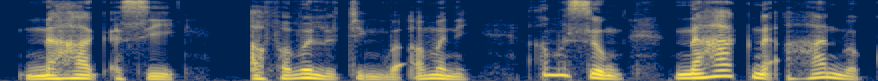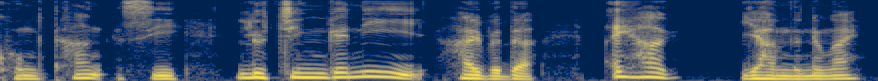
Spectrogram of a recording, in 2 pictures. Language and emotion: Manipuri, happy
